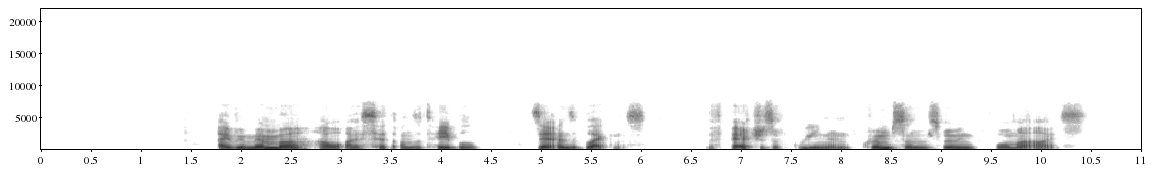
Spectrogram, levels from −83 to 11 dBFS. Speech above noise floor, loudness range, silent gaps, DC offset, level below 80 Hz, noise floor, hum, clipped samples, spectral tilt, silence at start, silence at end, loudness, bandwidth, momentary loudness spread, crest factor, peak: 64 dB; 4 LU; none; under 0.1%; -66 dBFS; -84 dBFS; none; under 0.1%; -4 dB/octave; 1.75 s; 0.65 s; -21 LUFS; 7.4 kHz; 16 LU; 20 dB; -2 dBFS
